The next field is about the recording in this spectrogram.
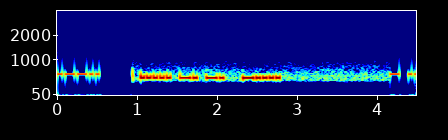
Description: Morse code, heard as a keyed tone, about 29 wpm, 510 Hz. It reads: 5NN 6
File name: CW / HA2OS RHOB 2017 CW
